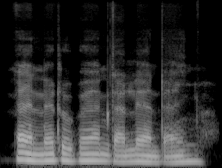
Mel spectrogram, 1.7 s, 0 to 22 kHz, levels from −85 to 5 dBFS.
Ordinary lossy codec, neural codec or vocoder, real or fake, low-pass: none; codec, 44.1 kHz, 7.8 kbps, DAC; fake; none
